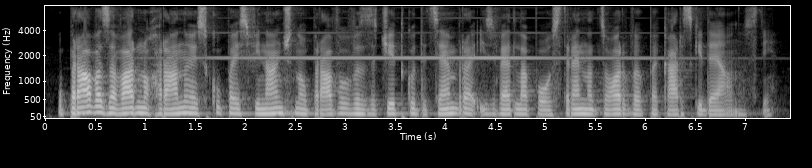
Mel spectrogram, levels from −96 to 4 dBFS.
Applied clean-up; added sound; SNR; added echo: none; Wind instrument, woodwind instrument; 17 dB; none.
